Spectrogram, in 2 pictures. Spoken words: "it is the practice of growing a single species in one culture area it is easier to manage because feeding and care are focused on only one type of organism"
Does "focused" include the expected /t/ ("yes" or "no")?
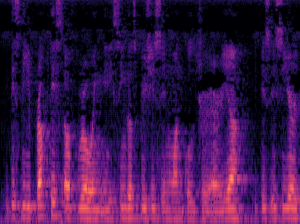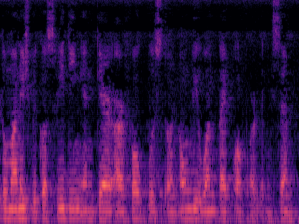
yes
